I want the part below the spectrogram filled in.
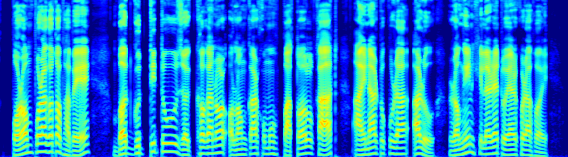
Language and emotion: Assamese, neutral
